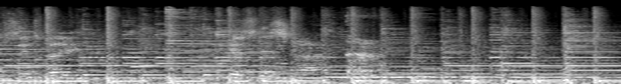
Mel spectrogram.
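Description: Live acoustic folk music: a band playing a tune, with acoustic guitars strummed in a steady rhythm.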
